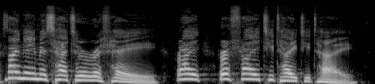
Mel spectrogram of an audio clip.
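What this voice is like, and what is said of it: Put-on Irish accent. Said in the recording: “Do an Irish accent.”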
